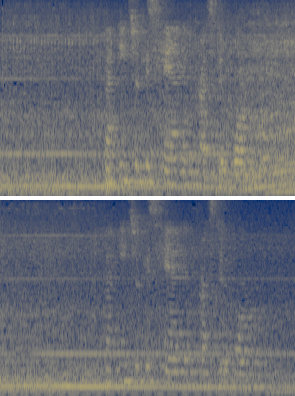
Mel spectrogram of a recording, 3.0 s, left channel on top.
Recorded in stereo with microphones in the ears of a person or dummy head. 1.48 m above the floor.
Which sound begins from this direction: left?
A woman speaking, at 1.0 s.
